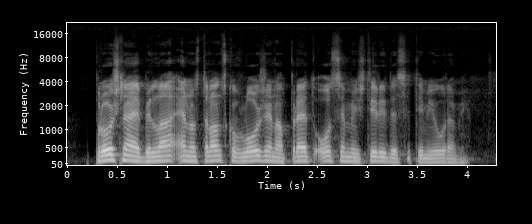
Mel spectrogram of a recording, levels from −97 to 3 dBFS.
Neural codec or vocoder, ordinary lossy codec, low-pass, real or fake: none; none; 19.8 kHz; real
